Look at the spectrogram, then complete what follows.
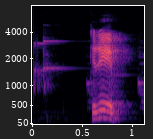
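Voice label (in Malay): "kerip", Malay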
